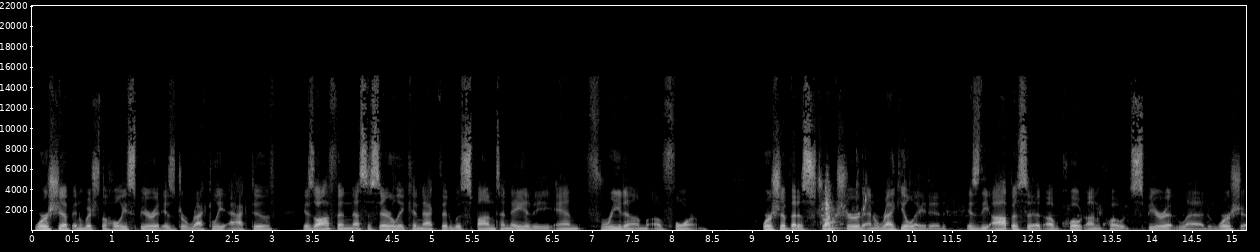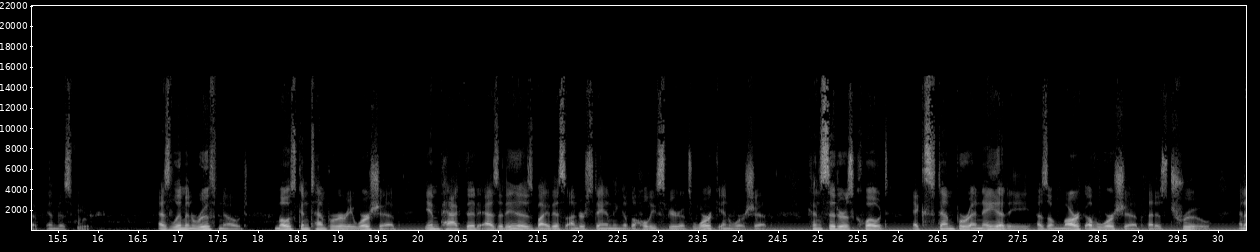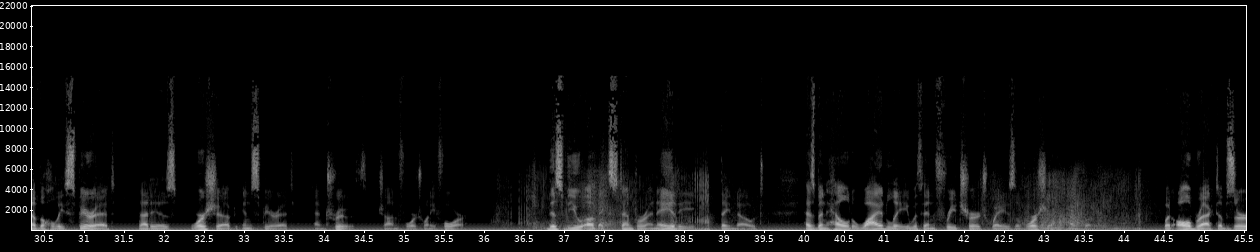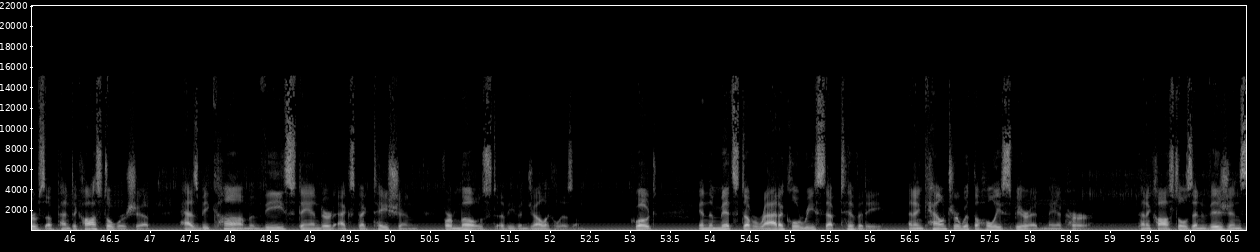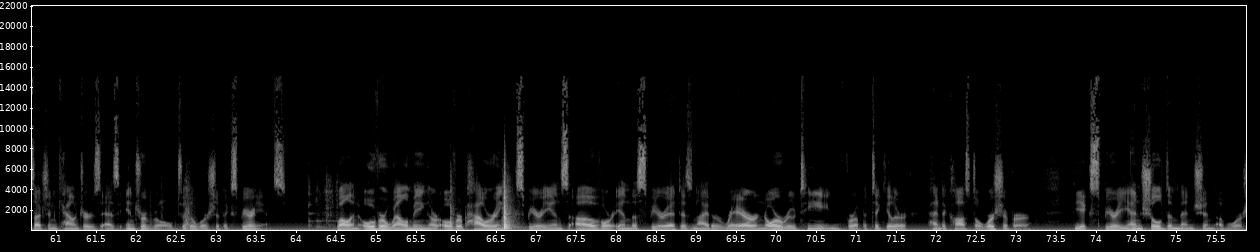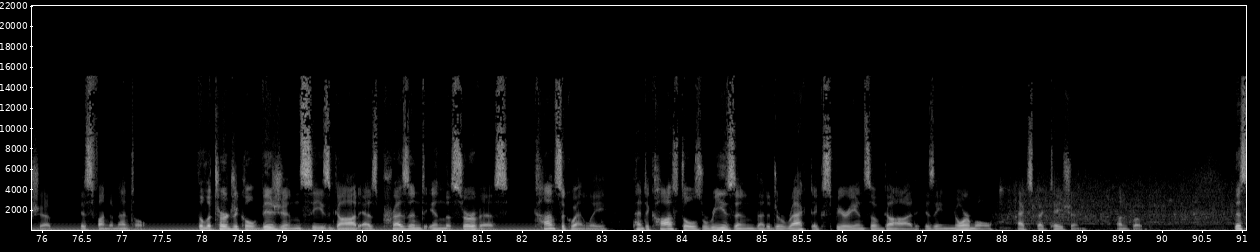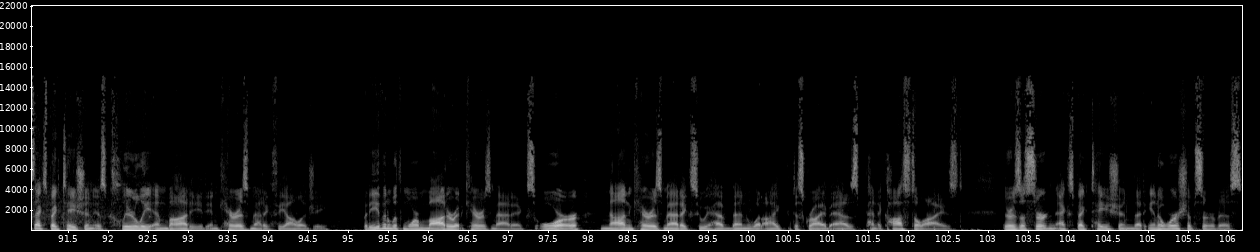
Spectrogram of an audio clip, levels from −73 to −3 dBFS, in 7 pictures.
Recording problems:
household noises; loud; throughout; 9 dB below the speech
electrical hum; faint; from 19 s to 1:23; 60 Hz, 25 dB below the speech

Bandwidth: 15 kHz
